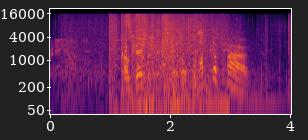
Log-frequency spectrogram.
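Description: Gunshots ring out in rapid bursts.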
